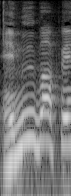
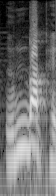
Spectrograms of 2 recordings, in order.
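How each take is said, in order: First: It is said the Japanese way, starting 'emu'. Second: It is said the Korean way, starting 'un'.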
